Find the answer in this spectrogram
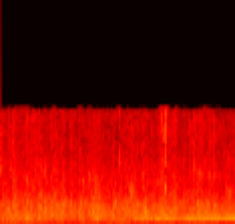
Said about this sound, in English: Amen. Amen. Oh, keep clapping your hands.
